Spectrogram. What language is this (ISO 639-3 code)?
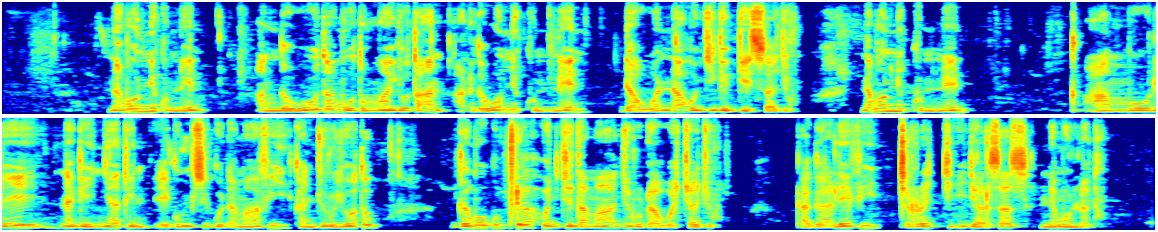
orm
